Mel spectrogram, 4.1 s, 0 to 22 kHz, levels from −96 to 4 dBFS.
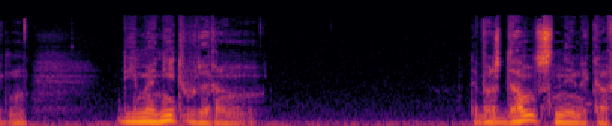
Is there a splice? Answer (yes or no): yes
